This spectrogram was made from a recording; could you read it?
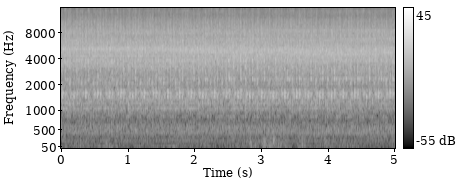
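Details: Hot VW Polo engine at idle with a steady, fairly regular light tapping about three per second over the engine hum; knock when hot, cause not confirmed.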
